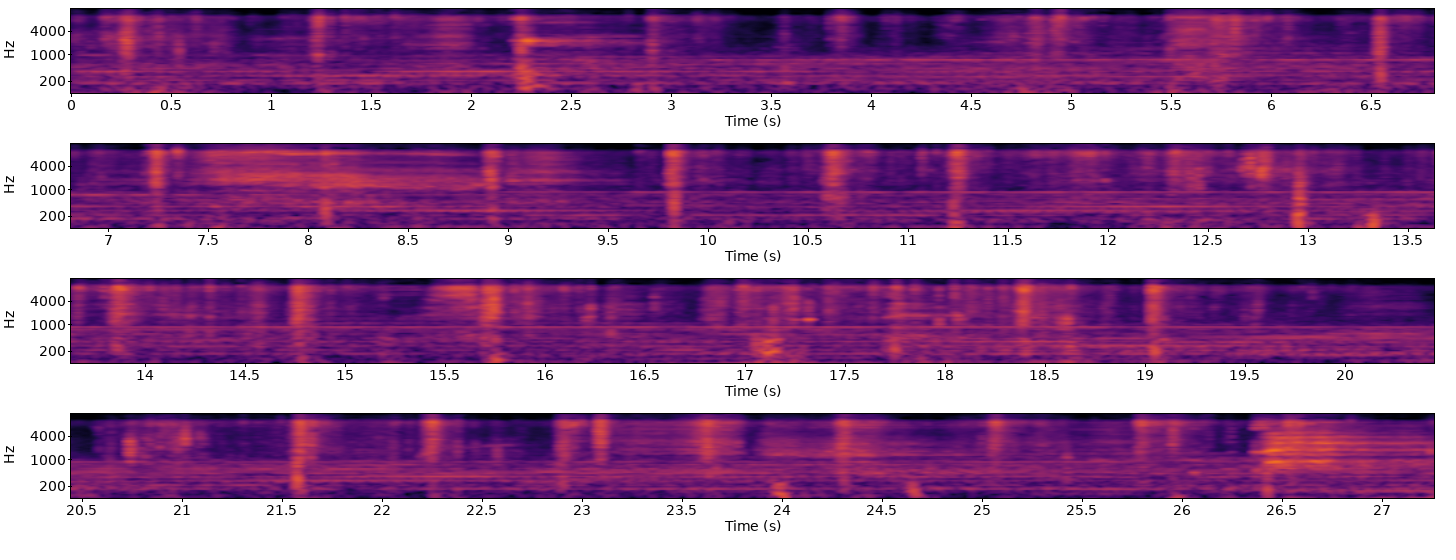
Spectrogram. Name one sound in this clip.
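Footsteps crunch and rustle through dry leaves at a steady pace.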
